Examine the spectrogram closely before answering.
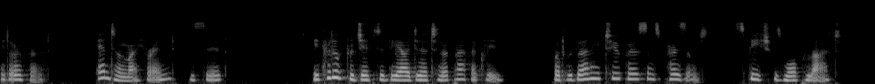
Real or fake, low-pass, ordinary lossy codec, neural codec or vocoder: fake; 7.2 kHz; AAC, 48 kbps; codec, 16 kHz, 1 kbps, FunCodec, trained on LibriTTS, 50 frames a second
